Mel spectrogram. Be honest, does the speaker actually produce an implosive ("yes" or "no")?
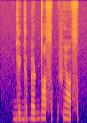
yes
